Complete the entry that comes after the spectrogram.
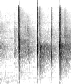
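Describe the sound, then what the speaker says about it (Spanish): A few quick hand claps in a kitchen at a TV cooking segment about empanadas: about six sharp, close claps in loose clusters over a second and a half, with no talking. "¡Aplauso para este repulgue!"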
